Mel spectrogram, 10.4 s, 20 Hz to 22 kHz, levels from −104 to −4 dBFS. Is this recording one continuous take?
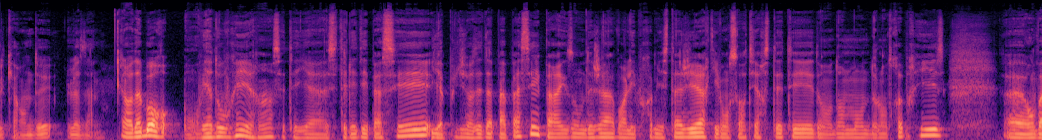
no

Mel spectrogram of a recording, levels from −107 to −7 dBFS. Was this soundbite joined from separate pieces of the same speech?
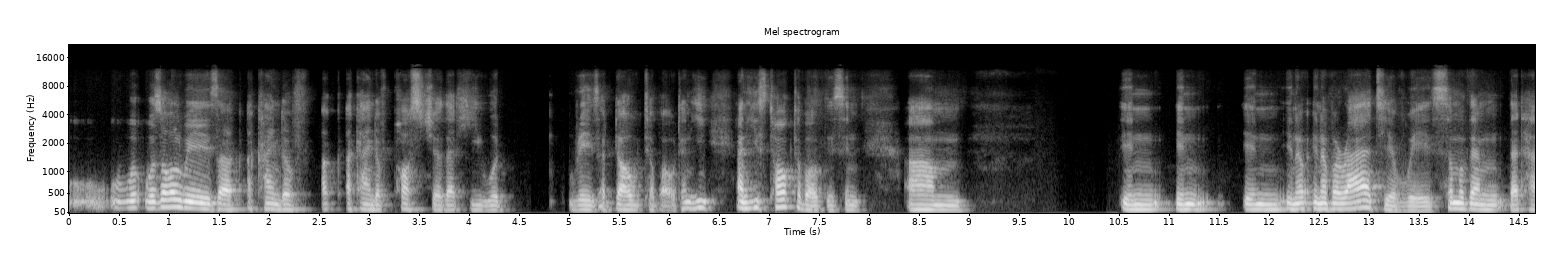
no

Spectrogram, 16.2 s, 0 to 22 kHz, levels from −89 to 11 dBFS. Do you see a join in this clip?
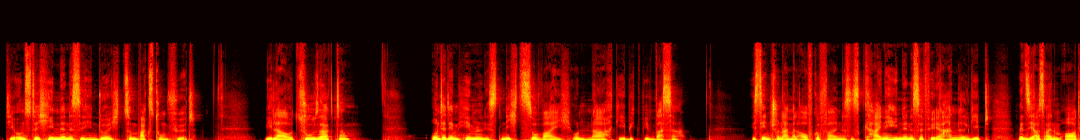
yes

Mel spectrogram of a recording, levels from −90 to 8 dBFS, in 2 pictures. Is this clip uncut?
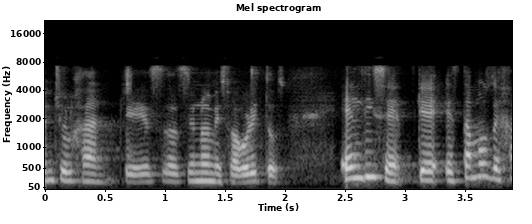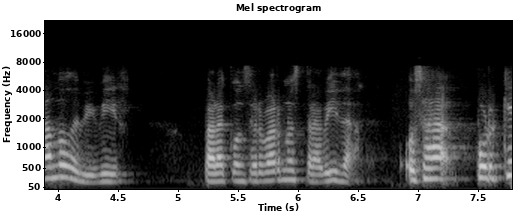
no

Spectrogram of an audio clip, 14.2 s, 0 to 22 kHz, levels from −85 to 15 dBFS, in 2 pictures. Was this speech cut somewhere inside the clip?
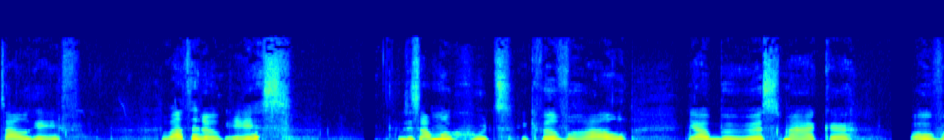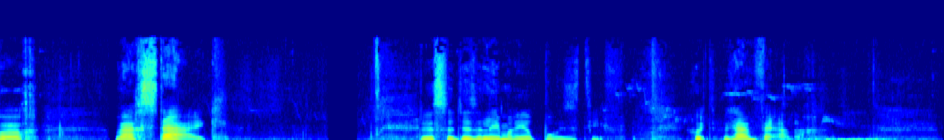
yes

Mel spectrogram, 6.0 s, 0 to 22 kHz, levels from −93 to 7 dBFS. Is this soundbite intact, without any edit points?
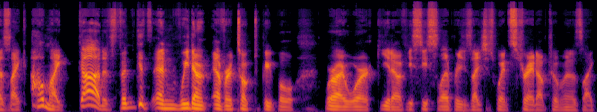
yes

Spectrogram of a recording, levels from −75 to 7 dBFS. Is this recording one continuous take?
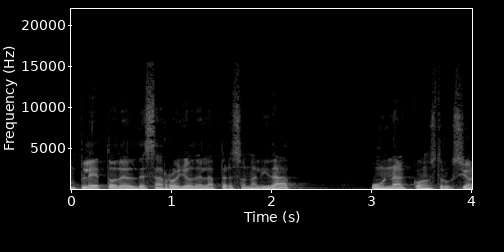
yes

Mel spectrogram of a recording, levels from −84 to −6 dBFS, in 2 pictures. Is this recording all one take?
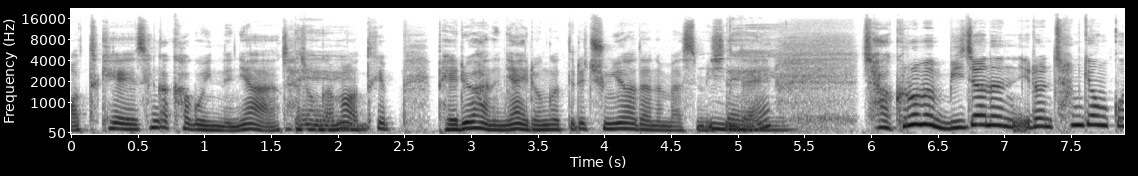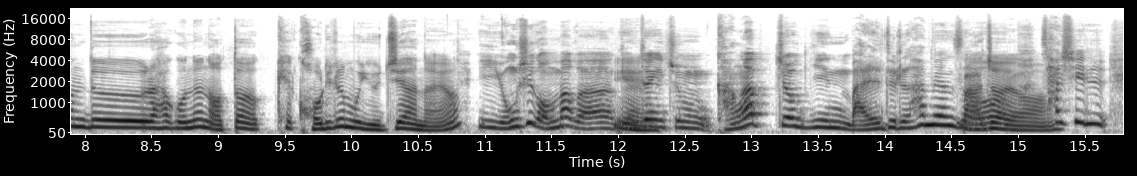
no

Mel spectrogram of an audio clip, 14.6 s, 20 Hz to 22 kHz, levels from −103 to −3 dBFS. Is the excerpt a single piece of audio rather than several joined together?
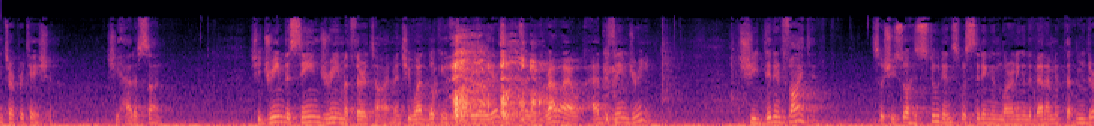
no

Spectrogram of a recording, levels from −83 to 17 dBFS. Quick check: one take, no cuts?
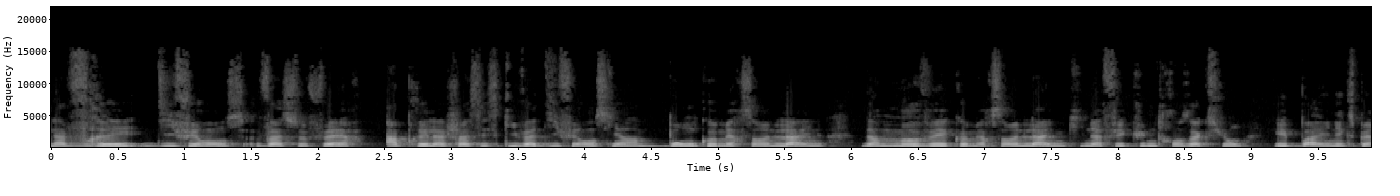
yes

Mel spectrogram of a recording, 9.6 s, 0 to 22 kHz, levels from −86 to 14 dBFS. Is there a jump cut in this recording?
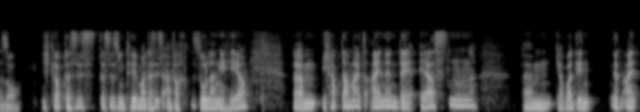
yes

